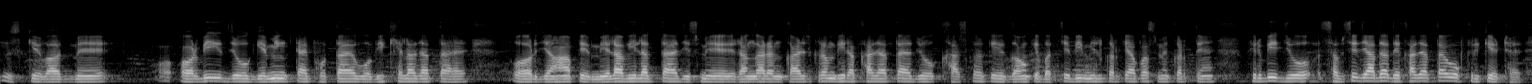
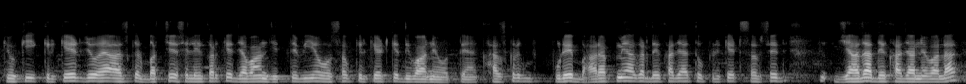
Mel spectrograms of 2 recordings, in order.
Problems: background sounds at intervals, background conversations at intervals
